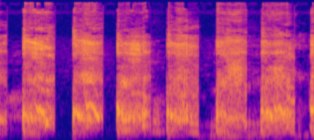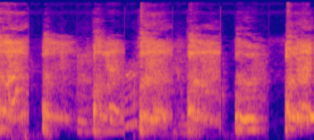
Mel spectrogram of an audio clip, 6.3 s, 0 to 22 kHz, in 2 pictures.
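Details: A 3-year-old child with pneumonia coughs in a rapid run of about a dozen short, harsh bursts with almost no pause between them: pneumonia cough.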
